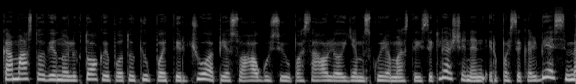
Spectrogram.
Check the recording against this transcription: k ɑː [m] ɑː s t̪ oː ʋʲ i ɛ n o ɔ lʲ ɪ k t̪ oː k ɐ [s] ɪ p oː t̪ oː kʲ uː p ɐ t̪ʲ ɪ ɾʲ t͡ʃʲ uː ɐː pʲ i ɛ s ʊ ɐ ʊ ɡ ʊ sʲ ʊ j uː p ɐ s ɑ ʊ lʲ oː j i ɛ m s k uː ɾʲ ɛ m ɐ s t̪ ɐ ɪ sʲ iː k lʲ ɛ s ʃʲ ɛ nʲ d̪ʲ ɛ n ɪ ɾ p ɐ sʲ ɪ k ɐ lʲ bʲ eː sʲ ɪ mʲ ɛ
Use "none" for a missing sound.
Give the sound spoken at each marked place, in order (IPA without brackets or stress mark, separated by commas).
m, none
